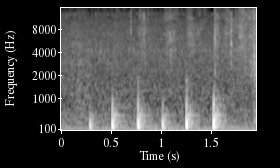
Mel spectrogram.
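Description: A freshly baked sourdough loaf, cooled to about 90°F inside, is tapped six times at an even pace, giving short, dull, low thuds. The hollow sound shows the bread is baked through.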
